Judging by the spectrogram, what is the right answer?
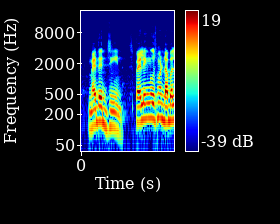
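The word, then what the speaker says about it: Medellín: It has a city called Medellin. There is a double L in the spelling. It is Medellin. But in Colombian Spanish, it is pronounced La as ja So Medellin.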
